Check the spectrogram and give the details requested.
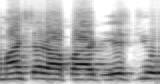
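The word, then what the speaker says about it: SDO: लेकिन जब हम लिखेंगे इसका प्रोनंसिएशन इस तरह से होगा एस प यह आ रहा है इस लिए जो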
